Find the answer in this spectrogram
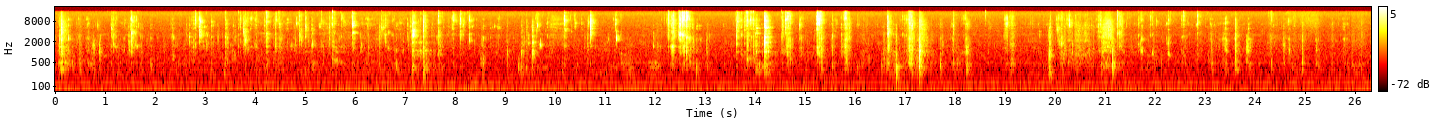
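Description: Close-miked chewing of chewy rice cakes and dumplings, with irregular wet mouth sounds. Scattered clicks of chopsticks and a wooden spoon against the dishes.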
